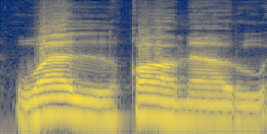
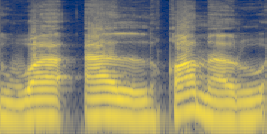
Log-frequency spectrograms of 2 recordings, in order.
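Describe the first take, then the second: First: Wa runs straight into al with no stop. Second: A glottal stop separates wa from al. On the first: The speaker calls it right. "the hamza is going to become silent" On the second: The speaker calls it wrong. "Instead of saying wa al-qamaru"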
